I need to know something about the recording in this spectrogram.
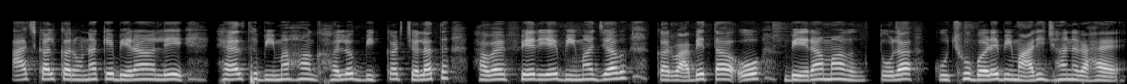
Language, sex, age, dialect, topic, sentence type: Chhattisgarhi, female, 25-30, Western/Budati/Khatahi, banking, statement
